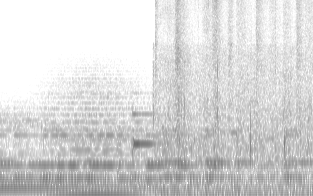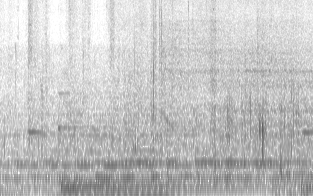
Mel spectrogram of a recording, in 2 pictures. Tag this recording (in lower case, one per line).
music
